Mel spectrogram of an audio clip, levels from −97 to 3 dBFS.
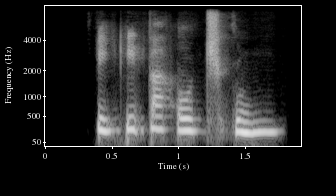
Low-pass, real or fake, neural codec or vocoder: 7.2 kHz; fake; codec, 16 kHz, 1 kbps, FreqCodec, larger model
